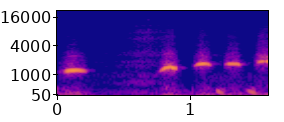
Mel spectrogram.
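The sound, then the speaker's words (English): Someone whistles the Colonel Bogey March melody: a clear, steady note, a brief pause, then four quick notes climbing slightly in pitch, with no talking. “It said the melody is the Colonel Bogey March.”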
